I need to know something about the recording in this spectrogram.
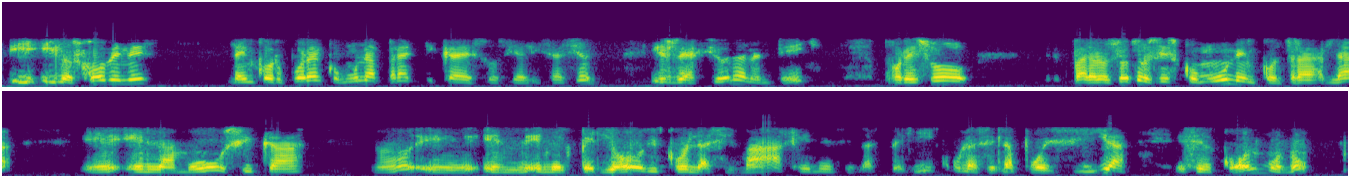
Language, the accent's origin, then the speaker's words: Spanish; Mexico; como mexicanos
